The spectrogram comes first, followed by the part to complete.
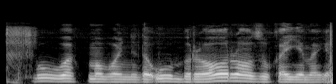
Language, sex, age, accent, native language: Uzbek, male, 18-24, Xorazm, Uzbek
